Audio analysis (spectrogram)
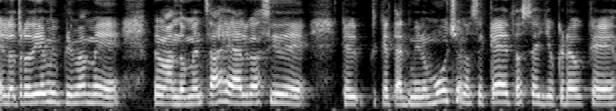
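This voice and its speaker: Against a quiet background, a woman with a fairly high voice speaks at a moderate pace in a flat monotone, her loudness very even. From Santa Cruz, Bolivia; raised in Orlando, Florida from age 7. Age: 20s. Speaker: plus-size model and influencer; influencer. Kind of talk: interview. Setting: at her home. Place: studio. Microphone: handheld.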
